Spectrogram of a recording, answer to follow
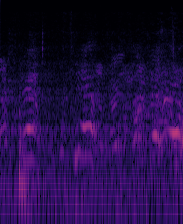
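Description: Men's voices in short snatches, the words not caught, over the steady background sound of an open-air football ground.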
